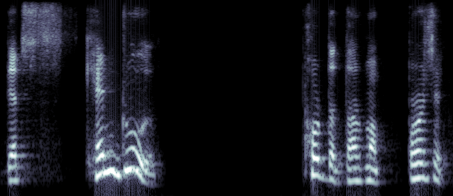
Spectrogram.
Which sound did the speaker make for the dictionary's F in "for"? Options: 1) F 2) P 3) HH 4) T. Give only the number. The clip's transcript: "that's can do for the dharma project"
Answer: 2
